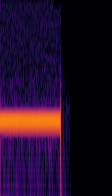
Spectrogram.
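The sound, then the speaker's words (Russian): Telephone ringback tone as a call is being connected to a sales department: one steady, mid-pitched electronic tone lasting about half a second, then abrupt silence. “Система соединяет вас с отделом продаж.”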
